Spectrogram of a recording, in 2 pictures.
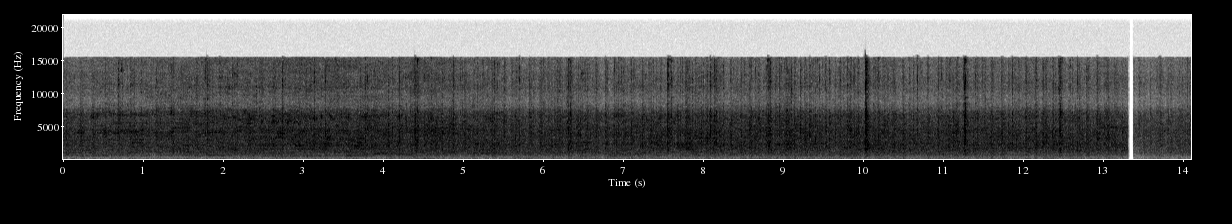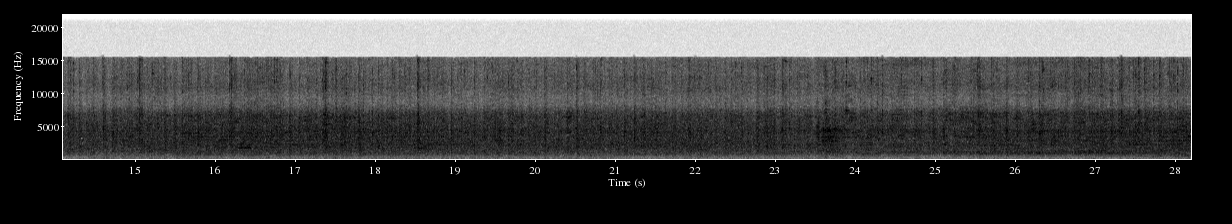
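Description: Vintage Märklin HO model train, an electric locomotive hauling tinplate coaches, running on metal track with a steady rolling noise. The sound cuts out for an instant about halfway through.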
